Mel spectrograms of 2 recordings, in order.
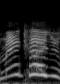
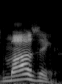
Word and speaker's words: Mazinger: it actually was so mankinder z uh i keep mispronouncing it it's meh it's mazinger so mazinger z wasn't the only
